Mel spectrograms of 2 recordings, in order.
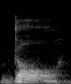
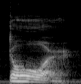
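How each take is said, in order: First: It is said without the final R sound. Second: It is said with the final R sound.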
